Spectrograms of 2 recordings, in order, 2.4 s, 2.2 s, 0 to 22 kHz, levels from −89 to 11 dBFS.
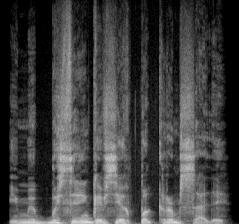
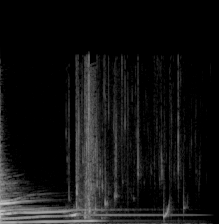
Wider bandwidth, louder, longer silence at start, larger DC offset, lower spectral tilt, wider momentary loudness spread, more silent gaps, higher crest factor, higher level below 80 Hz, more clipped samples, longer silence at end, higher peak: first, over 20 kHz vs 17 kHz; first, -11 LUFS vs -24 LUFS; about the same, 0.1 s vs 0 s; neither; about the same, -4 dB/octave vs -4 dB/octave; second, 6 LU vs 20 LU; neither; second, 12 dB vs 24 dB; first, -34 dBFS vs -56 dBFS; neither; second, 0.15 s vs 0.5 s; about the same, 0 dBFS vs 0 dBFS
